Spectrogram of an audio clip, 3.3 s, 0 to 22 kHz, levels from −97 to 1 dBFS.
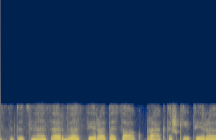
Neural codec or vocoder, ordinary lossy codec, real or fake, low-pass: none; Opus, 16 kbps; real; 5.4 kHz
